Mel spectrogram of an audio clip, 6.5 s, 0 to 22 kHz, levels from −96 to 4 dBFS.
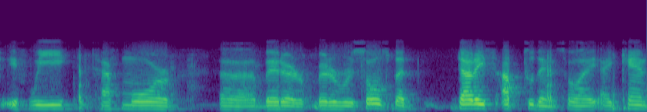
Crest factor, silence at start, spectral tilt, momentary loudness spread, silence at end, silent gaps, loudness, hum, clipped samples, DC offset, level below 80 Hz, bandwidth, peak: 18 dB; 0 s; -4.5 dB/octave; 12 LU; 0 s; none; -26 LUFS; none; under 0.1%; under 0.1%; -74 dBFS; 5 kHz; -8 dBFS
